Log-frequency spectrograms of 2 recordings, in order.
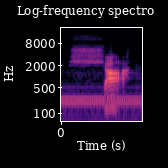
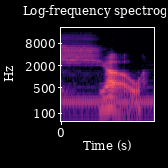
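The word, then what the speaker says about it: Shough: I think it's pronounced like shock. I thought it was show.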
